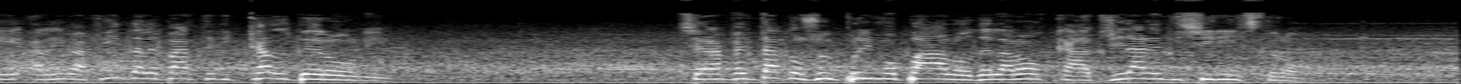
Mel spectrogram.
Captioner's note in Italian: Applauso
